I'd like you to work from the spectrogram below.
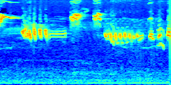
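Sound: european robin song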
